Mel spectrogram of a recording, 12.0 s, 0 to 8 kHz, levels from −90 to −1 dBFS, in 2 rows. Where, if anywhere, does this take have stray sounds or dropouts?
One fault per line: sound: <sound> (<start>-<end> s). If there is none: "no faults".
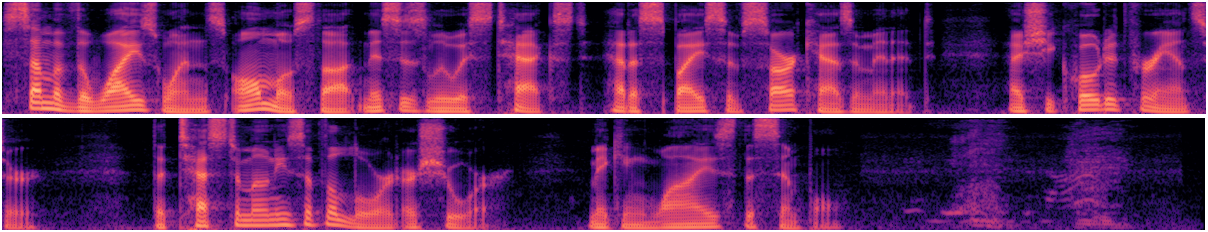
sound: sniff (10.5-11.7 s)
